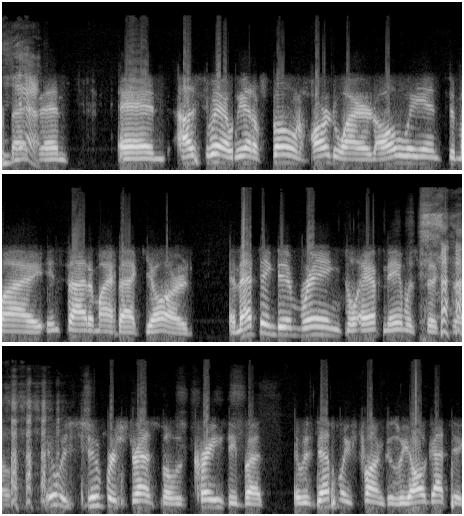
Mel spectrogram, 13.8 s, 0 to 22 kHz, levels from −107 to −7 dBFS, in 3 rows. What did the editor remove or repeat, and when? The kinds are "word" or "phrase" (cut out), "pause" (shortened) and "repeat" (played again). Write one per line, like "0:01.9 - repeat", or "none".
0:02.3 - phrase
0:05.7 - phrase
0:08.4 - word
